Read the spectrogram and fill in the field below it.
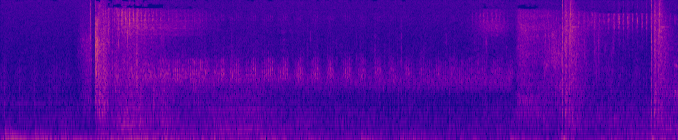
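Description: A gunshot bangs sharply.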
